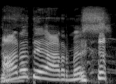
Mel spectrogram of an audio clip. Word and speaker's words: Ana de Armas: He's Alma de Armas. – Oh, yeah, say her name right. – Ana de Armas.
